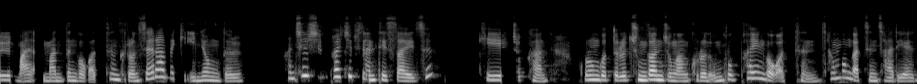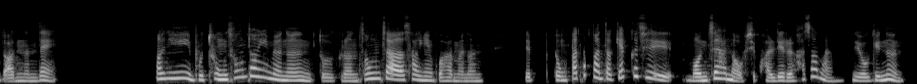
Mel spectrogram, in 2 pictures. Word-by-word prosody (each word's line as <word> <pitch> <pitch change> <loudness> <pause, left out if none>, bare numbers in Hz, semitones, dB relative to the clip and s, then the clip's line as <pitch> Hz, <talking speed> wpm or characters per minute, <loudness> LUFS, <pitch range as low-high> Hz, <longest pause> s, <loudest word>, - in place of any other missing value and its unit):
마 155 - 0
만든 160 +2 -2
것 160 - -1
같은 240 - -1
그런 170 -7 -1
세라믹 270 - +1
인형들 170 -3 -1 0.4
한 280 - -3
70 405 -2 +2
80 355 +2 +2
센티 210 - +2
사이즈 175 - 0 0.4
길쭉한 195 -6 -3 0.3
고런 215 0 +4
것들을 200 -1 +2
중간중간 195 -6 +5
그런 175 -1 0
움푹 210 +4 -1
파인 285 -2 +1
것 - - +4
같은 150 -2 -5
창문 280 - -4
같은 175 -1 0
자리에 155 -3 -3
놓았는데 160 +4 -2 1.0
아니 275 +2 +2
보통 220 +2 +3
성당이면은 245 - +1
또 160 0 -6
그런 155 0 -5
성자상이고 220 - +2
하면은 155 -1 -5 0.4
이제 170 - -4
보통 190 -1 -2
반짝반짝 275 - -1
깨끗이 310 - 0
먼지 180 +6 +3
1 255 -6 +4
없이 - - -5
관리를 165 0 -1
하잖아요. 235 - -4
근데 170 +4 -9
여기는 190 +2 +1
195 Hz, 325 characters per minute, -23 LUFS, 165-260 Hz, 1.0 s, 중간중간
